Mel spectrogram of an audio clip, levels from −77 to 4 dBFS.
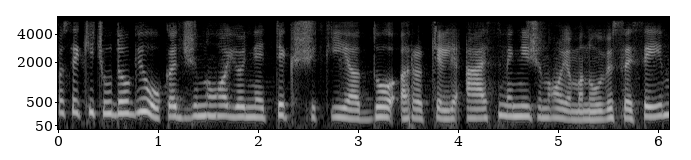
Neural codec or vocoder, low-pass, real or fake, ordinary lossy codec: codec, 16 kHz, about 1 kbps, DyCAST, with the encoder's durations; 5.4 kHz; fake; AAC, 32 kbps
